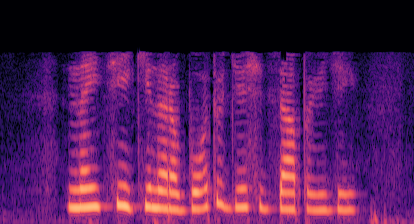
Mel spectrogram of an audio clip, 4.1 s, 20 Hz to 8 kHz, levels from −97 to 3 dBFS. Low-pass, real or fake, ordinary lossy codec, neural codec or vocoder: 7.2 kHz; real; AAC, 16 kbps; none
